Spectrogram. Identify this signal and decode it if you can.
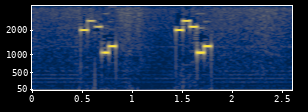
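Five-tone selective call (ZVEI), heard as quick runs of five tones, tones of about 70 ms. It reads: 88913 88913
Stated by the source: ZVEI five-tone selective call received on SDR.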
